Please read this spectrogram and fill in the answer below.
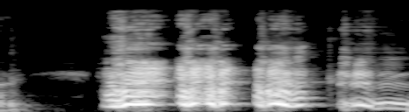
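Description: A man coughing into his hand: a short fit of about four coughs in quick succession, starting about half a second in.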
